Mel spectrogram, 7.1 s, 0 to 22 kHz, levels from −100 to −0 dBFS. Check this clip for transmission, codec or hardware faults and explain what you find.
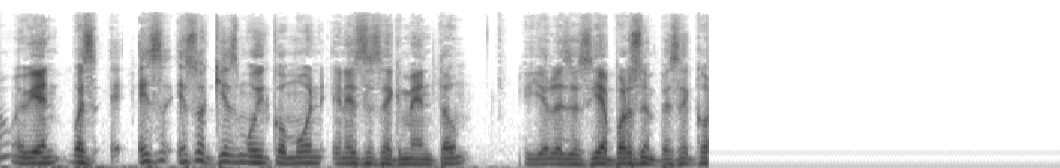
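One fault: an audio dropout to a faint residue at 4.71 s, just after "decía por eso empecé", lasting to the end. The feed was likely lost while the input stayed live, so the speech cuts off abruptly, leaving only mains hum roughly 50 dB below the signal.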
